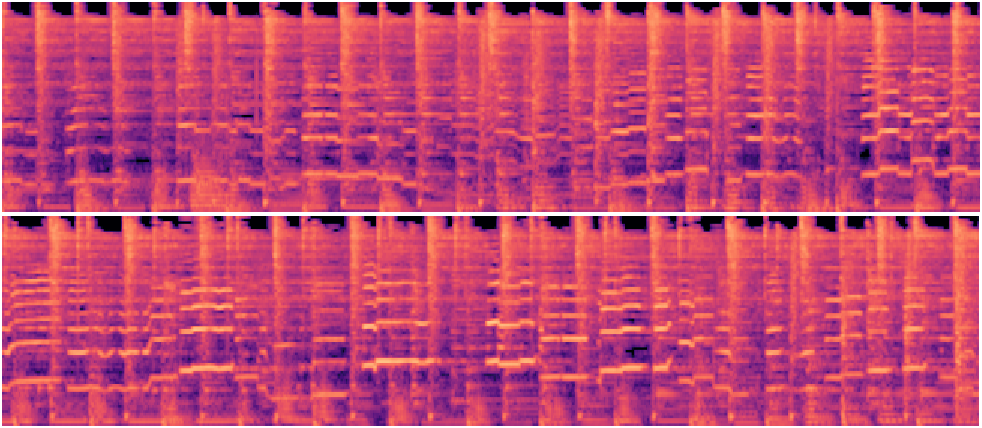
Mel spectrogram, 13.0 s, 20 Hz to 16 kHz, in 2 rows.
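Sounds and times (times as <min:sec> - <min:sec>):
jazz band playing: 0:00.0 - 0:13.0.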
